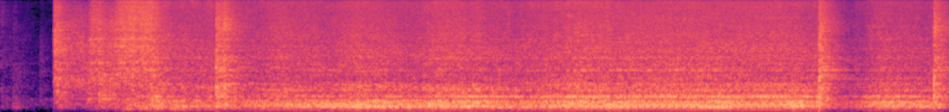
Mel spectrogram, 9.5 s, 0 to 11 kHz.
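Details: 1969 Camaro with LS1, head and cam, 36 lb injectors, new 102 mm throttle body and intake, not yet retuned, TPS at stock position; recorded at rear exhaust: lumpy idle with irregular pops and spits, likely lean. Exhaust popping at idle.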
